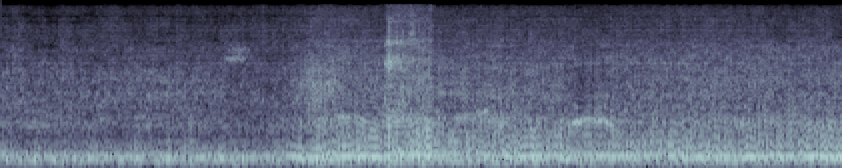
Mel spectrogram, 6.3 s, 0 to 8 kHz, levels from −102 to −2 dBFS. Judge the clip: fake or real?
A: fake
